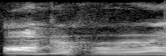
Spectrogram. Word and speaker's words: Ander Herrera: And it's actually Ander Herrera. I'm sorry, Ander. I probably still mispronounce his last name because I'm terrible at pronouncing.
